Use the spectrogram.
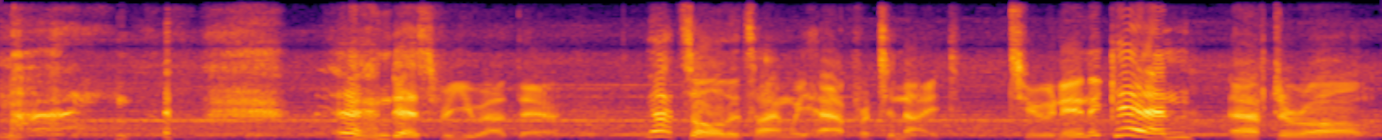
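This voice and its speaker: A man's voice: medium pitch, creaky, full character voice. A man playing a gloating, menacing demon who hosts a radio horror show and collects souls. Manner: menacing, theatrical. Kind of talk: 1940s radio horror acting. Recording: noisy old-radio style sound.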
